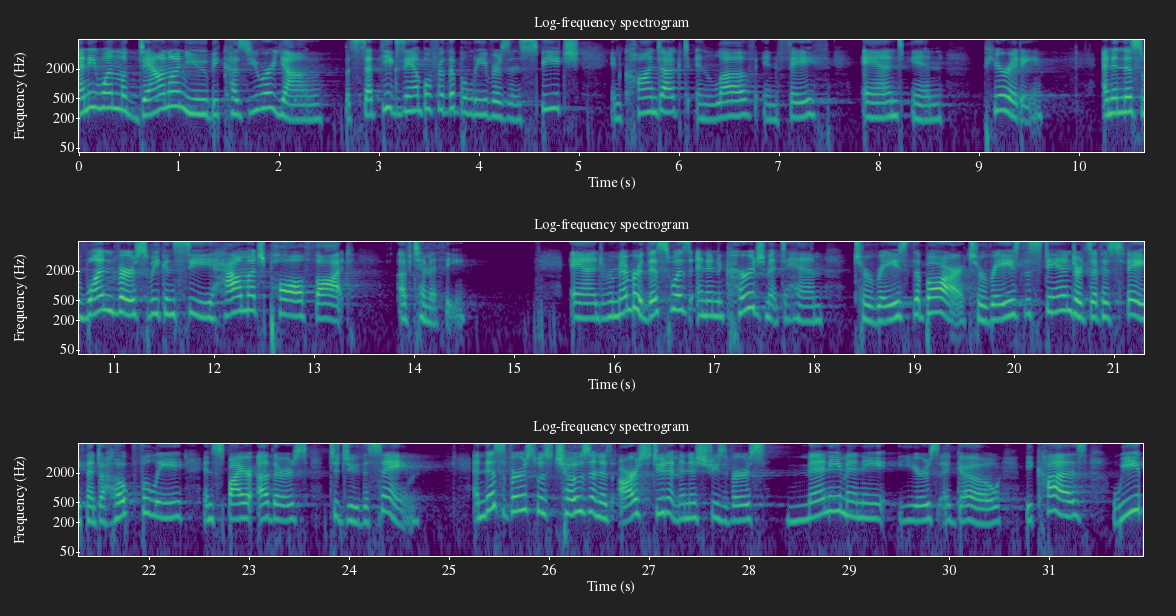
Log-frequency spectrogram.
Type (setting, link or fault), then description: setting, live audience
